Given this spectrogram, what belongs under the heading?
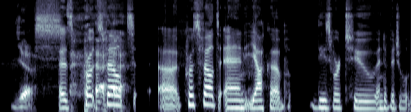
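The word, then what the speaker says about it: Creutzfeldt: Somebody out in Facebook land actually uh found a German a native German speaker to pronounce this correctly for us. So, here it goes. Okay. I'm going to loop it a couple of times here. Kitzfeld Yakopitzfeld Yakop.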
